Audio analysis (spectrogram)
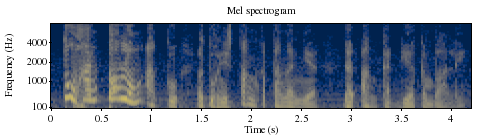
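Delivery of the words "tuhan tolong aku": high, loud plea; desperate cry for help. Acted. Sinking Peter cries out to the Lord, high and loud. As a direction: cry out as if drowning. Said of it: "Lalu ia berseru".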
